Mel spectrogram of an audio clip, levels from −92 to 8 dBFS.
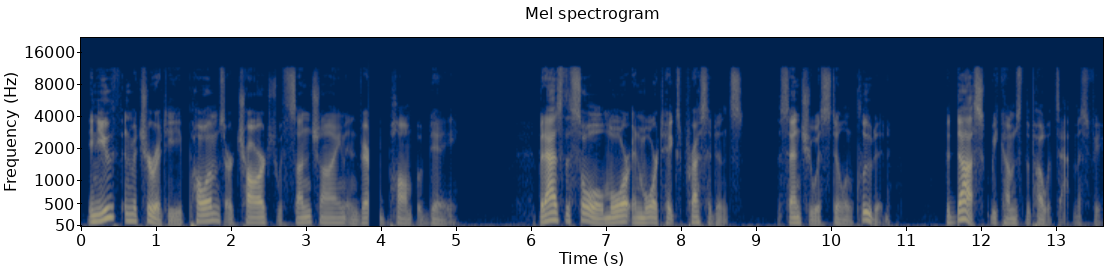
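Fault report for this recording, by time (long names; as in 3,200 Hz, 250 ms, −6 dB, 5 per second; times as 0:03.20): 0:03.83–0:03.99: drop-out 160 ms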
